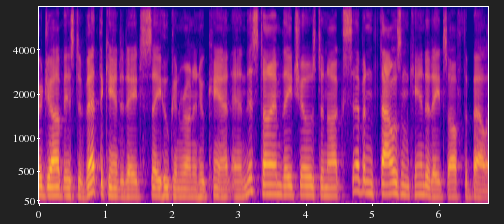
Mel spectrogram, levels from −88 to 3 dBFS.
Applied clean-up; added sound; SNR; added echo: none; none; none; none.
